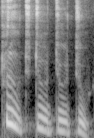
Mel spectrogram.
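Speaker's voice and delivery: quick repeated mouth clicks; drum tick imitation. Shown as a demonstration. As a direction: sound out the stick hitting the head. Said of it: "Vous voyez ce que je veux dire?".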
